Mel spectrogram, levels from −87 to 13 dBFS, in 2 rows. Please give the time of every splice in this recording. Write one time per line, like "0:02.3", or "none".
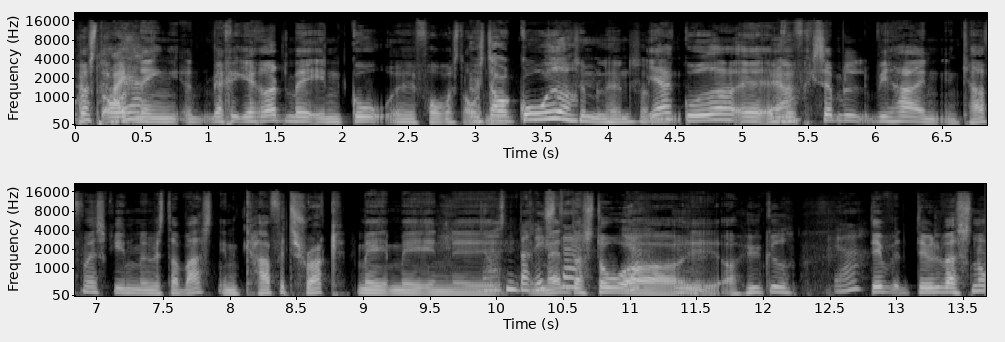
0:01.6
0:03.7
0:07.9
0:08.9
